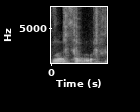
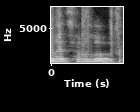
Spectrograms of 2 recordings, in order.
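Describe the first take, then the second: First: Let's have a look trailing off to a murmur; much softer absent-minded repeat; fading mutter. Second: Said in the usual way. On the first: Real, not acted. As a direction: mutter it to yourself while busy. Mutters while turning the cards.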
